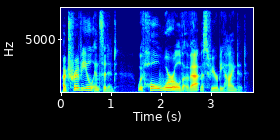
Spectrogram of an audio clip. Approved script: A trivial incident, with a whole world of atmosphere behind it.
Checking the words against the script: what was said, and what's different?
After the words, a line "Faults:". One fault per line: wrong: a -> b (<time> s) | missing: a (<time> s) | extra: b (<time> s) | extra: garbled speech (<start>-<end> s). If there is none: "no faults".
A trivial incident, with whole world of atmosphere behind it.
Faults:
missing: a (1.7 s)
